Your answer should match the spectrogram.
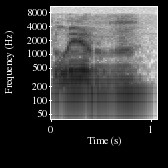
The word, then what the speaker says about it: live: So if we have a word like live, where we hear V at the end, we put the silent E after it.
